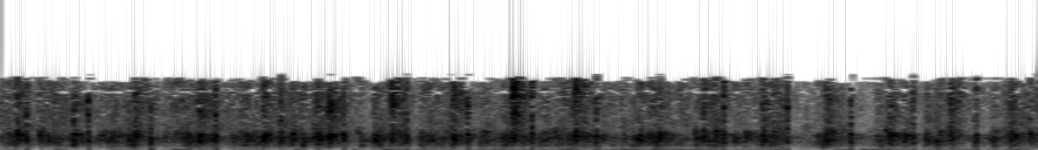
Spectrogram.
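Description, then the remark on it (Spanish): An audience applauds four speakers after a talk, steadily for about five seconds, a dense, sustained wash of many hands clapping with no voices rising above it. “Así que como yo creo que ha sido bastante amena esta charla, pues un aplauso para los cuatro también.”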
